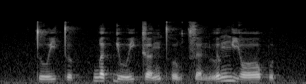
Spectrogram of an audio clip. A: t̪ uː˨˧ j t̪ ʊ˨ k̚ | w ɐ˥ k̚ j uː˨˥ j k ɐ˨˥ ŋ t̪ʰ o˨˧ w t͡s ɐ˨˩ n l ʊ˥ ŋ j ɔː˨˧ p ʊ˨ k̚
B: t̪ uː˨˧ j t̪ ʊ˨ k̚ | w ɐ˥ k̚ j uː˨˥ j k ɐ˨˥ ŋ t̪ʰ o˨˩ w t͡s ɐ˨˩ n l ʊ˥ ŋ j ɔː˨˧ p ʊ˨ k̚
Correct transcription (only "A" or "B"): B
